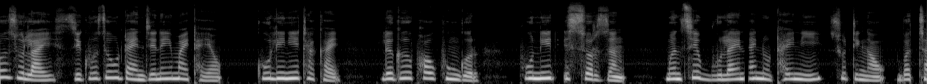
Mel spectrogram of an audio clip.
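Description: Throughout the speech, timecode bleed sits far beneath the voice, roughly 45 dB down: a faint chirping warble flipping between pitches near 1 and 2 kHz. Its steady rhythm fits 24-frame code leaking from a neighbouring line, unlike mains hum's low, unchanging buzz.

At 7.43 s, a digital broadcast dropout fades the sound out over about 20 ms and leaves a hole until 7.54 s. Some 43 ms of programme is gone, which fits a single lost frame. The muted gap, rather than a click or stutter, distinguishes it from a buffer glitch.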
